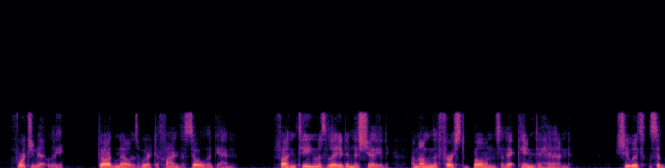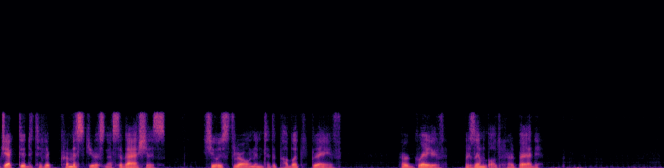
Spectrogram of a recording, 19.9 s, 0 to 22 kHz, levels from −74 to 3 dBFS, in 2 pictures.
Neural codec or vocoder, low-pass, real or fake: codec, 16 kHz in and 24 kHz out, 0.6 kbps, FireRedTTS-2 codec; 7.2 kHz; fake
